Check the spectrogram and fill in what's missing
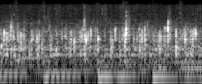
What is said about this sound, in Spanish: En una olla metemos el pollo, las cebollas, las especias, el cardamomo, los clavos y el laurel, junto con los seis vasos de agua y lo dejamos hirviendo.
